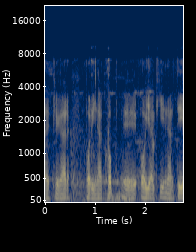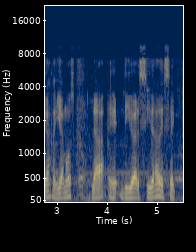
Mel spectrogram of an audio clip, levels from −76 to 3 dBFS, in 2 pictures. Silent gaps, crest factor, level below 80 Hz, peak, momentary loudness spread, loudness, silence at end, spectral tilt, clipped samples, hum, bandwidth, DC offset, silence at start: none; 18 dB; -52 dBFS; -6 dBFS; 7 LU; -25 LUFS; 0 s; -5 dB/octave; under 0.1%; none; 10 kHz; under 0.1%; 0 s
